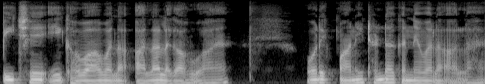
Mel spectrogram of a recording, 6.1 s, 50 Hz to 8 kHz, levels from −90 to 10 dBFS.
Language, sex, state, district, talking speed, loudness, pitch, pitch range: Hindi, male, Delhi, New Delhi, 160 wpm, -19 LUFS, 105 Hz, 90-110 Hz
